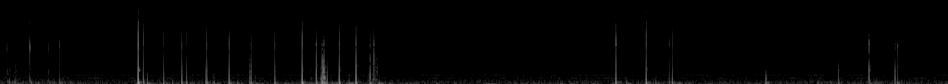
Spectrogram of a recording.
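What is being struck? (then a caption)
Microphone capsules in metal and plastic housings. Long acrylic nails tap on the small hollow metal and plastic microphone capsules of a Tascam DR-40 recorder and on their guards. About nineteen sharp, bright clicks come in irregular bursts, each dying away almost instantly, over a steady low hum. The taps are clustered densely in the first four seconds and spaced out after that.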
